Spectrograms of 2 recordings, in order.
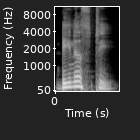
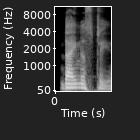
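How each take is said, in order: First: डिनेस्टी as "DIN-us-tee"; British डिनेस्टी, first syllable like "din"; British pronunciation. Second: डायनेस्टी as "DIE-nus-tee"; American डायनेस्टी, reduced middle vowel; American pronunciation. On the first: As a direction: say डिनेस्टी with a short i at the start. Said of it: "British English में". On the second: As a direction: repeat डायनेस्टी starting like "die". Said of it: "American है". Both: Shown as a demonstration.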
